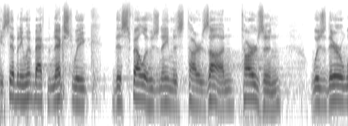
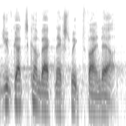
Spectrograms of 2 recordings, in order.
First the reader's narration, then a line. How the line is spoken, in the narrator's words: Luke calmly said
